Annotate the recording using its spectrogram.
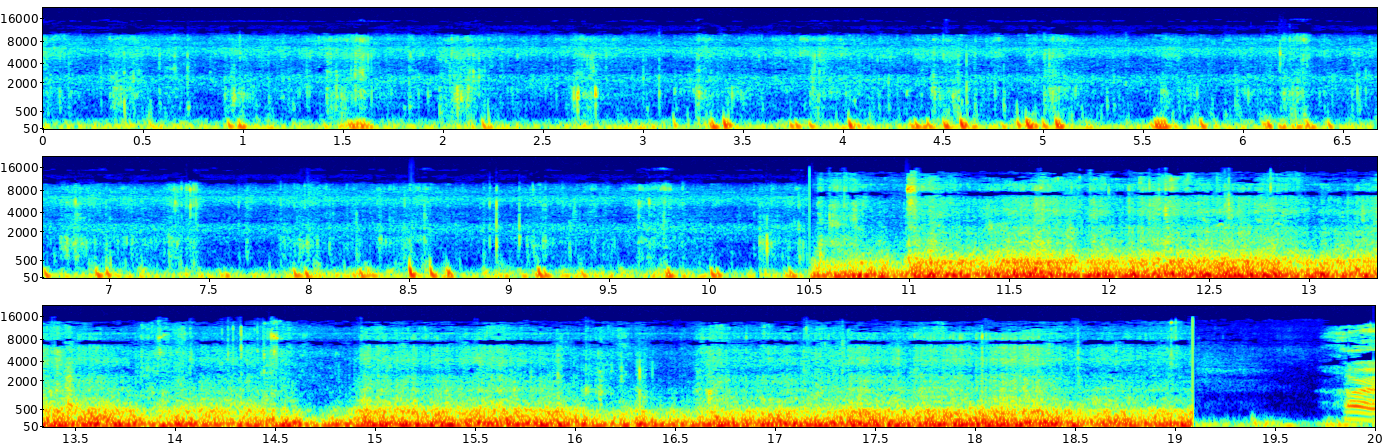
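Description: Footsteps crunching on a rocky dirt trail at walking pace. About ten seconds in, loud wind buffeting the microphone takes over as a steady low rumble and cuts off suddenly near the end.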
